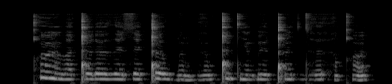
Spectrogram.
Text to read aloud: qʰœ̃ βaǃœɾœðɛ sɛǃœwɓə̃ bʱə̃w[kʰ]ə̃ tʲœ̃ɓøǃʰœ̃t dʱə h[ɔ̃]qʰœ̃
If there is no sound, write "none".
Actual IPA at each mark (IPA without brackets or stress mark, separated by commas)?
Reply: ǃ, ə̃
